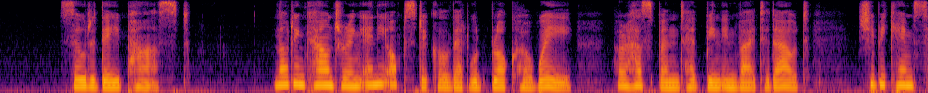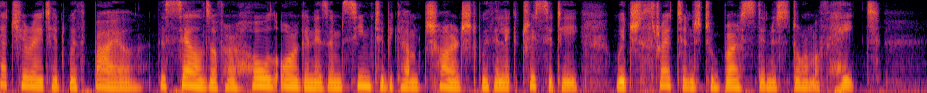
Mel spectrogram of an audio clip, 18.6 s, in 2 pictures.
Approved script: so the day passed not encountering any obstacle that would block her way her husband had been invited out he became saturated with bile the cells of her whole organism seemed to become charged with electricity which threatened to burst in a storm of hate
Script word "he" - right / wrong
wrong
